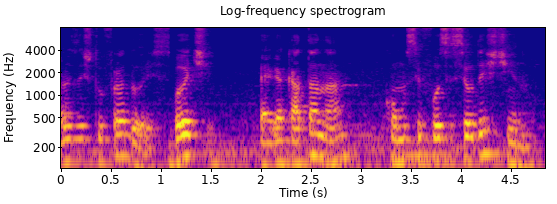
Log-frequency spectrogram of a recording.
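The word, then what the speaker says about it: katana: japoneses criaram a espada katan que nós pronunciamos comumente Como catana podendo ser segurada com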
